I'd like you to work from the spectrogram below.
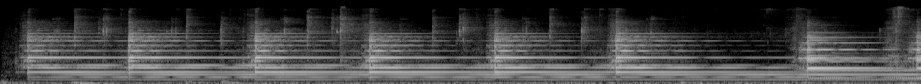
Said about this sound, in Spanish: ¿Tú oías las campanas? Sí. ¿Tú oías las campanas? Sí, igual sí.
